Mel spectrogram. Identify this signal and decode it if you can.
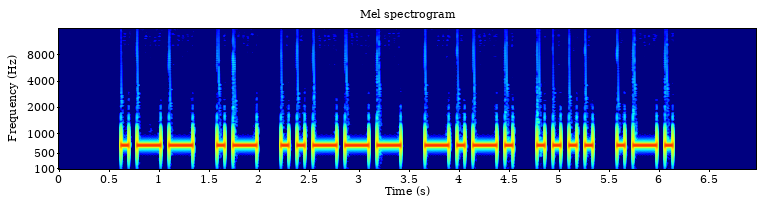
Morse code, heard as a keyed tone, about 15 wpm, 700 Hz. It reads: WA2CHR
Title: USA Call Signs - 6 Characters - Repeated 2x - 15wpm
